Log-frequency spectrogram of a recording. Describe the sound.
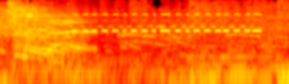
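A telephone rings for an incoming call, a steady high electronic tone over busy music and other sound.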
